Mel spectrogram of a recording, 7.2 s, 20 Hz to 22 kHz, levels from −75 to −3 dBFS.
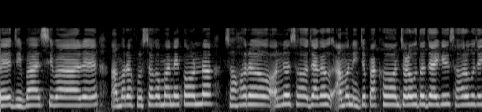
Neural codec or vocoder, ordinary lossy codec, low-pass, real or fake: none; none; none; real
